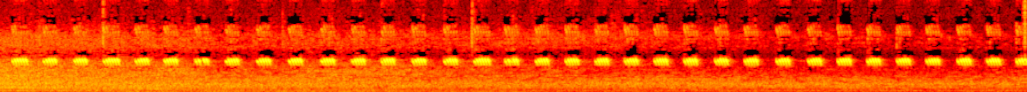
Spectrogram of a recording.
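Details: Cricket singing a love-seeking courtship song on a night toward dawn: short high chirps repeated steadily, about two to three per second, over a soft broad hiss and low rumble.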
